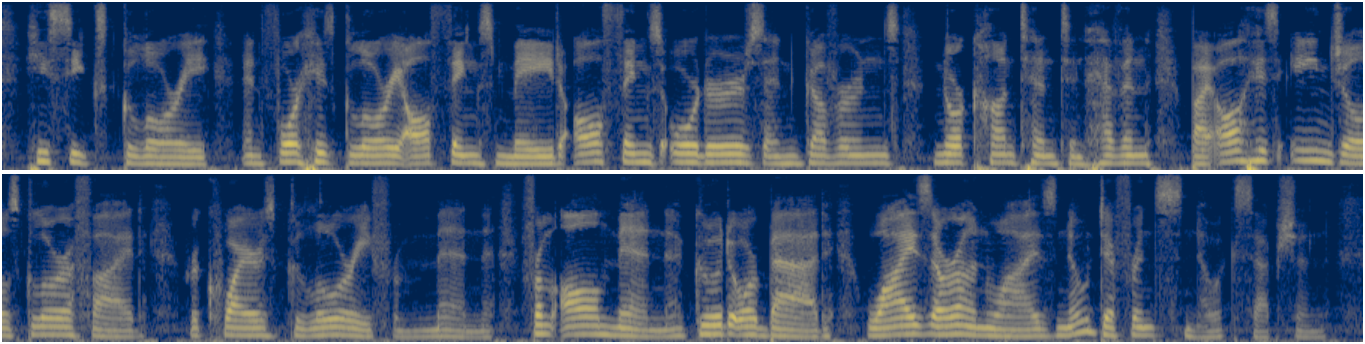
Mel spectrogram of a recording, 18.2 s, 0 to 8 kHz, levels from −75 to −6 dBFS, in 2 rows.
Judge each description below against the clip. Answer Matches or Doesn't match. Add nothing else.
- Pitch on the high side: Doesn't match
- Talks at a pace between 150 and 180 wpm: Doesn't match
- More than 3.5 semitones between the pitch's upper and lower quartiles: Doesn't match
